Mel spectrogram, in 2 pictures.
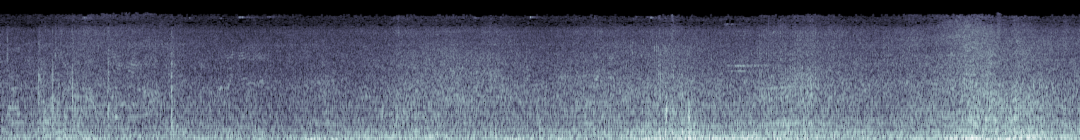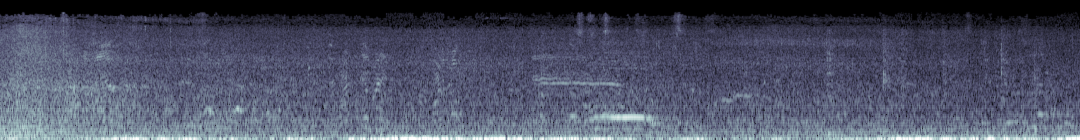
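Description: Cars drive past on a busy street.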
